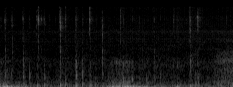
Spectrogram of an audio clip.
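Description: Keys tapped out on a computer keyboard while entering email login credentials on a webmail page, a quick uneven run of close, soft clicks with brief pauses, no voices.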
